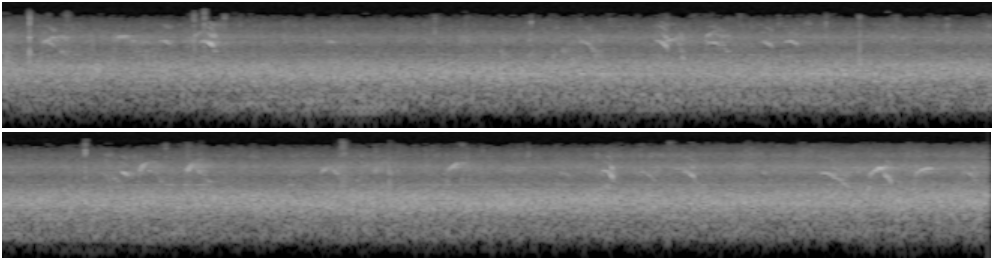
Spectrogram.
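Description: Birds chirping in short, high calls scattered all through, over a steady outdoor background hiss.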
